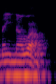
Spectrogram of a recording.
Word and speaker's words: Nineveh: Di Nineveh zaman sekarang dibacanya Nainawa.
